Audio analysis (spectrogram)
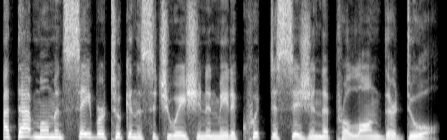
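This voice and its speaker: A man tells a fantasy story in a steady, even narration. His voice is a touch high and the sound is dry and close, with no room around it. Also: fairly quick, no room sound. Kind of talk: scripted audiobook narration.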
